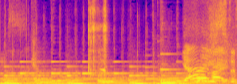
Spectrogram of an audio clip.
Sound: camera shutter sound

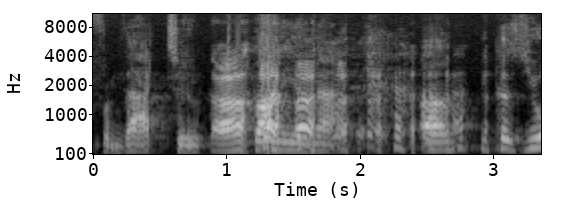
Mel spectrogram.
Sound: laughing

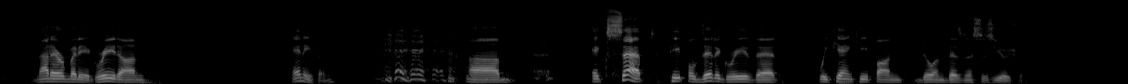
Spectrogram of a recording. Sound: laughter

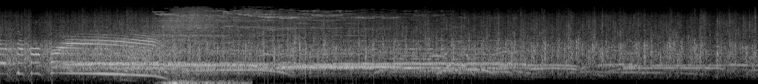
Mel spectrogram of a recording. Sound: audience cheers; bells chime

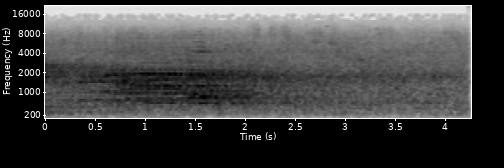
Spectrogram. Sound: graduates cheer

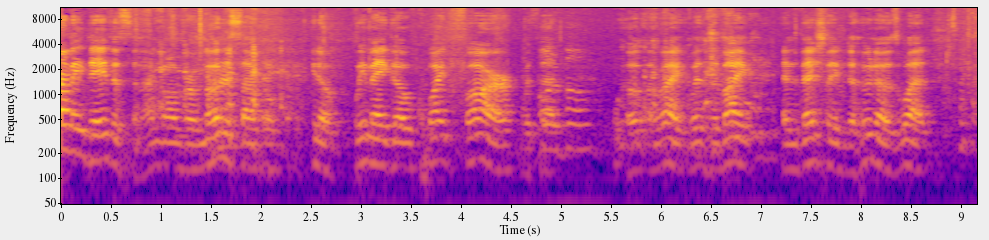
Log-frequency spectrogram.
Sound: audience laughs

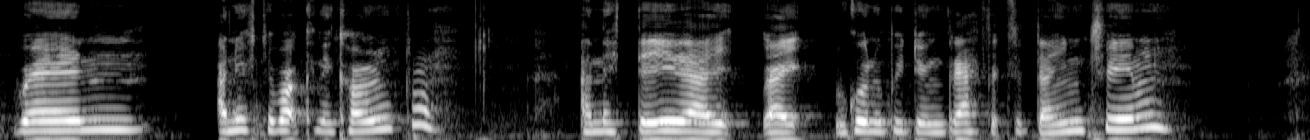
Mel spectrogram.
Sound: none

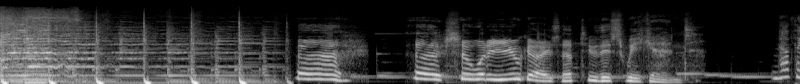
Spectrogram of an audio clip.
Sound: yawns

